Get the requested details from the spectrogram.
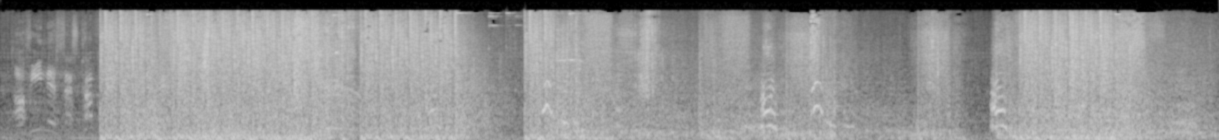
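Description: Guns fire in loud, rapid bursts.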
